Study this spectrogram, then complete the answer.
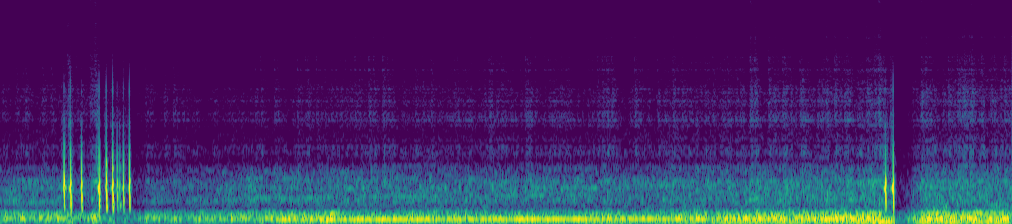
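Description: A vehicle's engine hums low and steady from inside as it drives along a road.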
